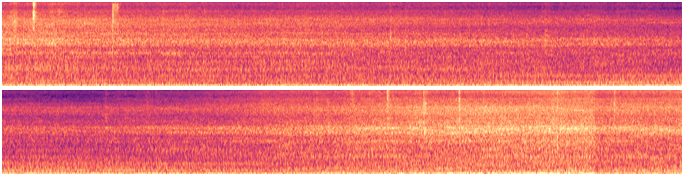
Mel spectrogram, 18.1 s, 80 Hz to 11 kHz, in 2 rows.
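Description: A 2020 Nissan NV200 cargo van's four-cylinder engine idling: a steady low rumble with a faint hum.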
